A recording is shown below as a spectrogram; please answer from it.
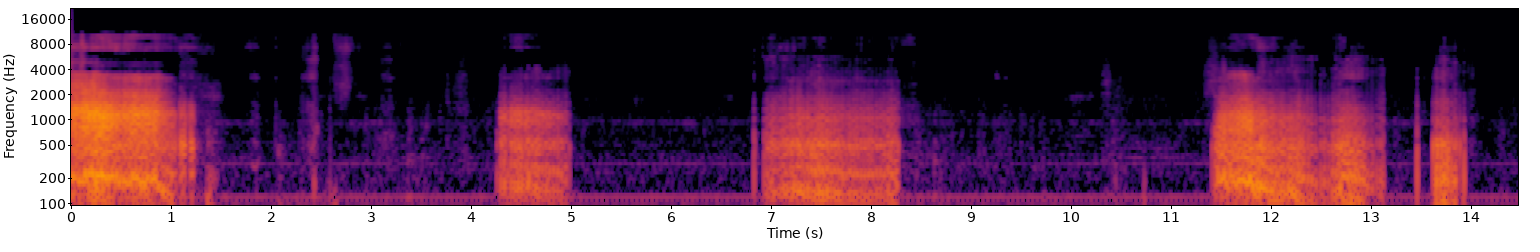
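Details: Repeated rough dog growls in a small room, five bursts of uneven length spread across the recording with quiet gaps and faint clicks between them.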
